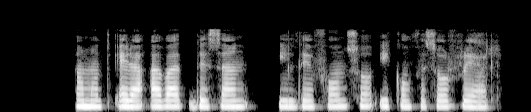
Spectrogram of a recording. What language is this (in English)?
Spanish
